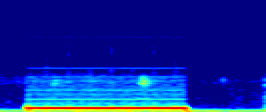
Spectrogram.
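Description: A single steady telephone line tone sounds as a call is placed to a police station, a clean mid-pitched beep lasting about a second before cutting off to near silence.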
